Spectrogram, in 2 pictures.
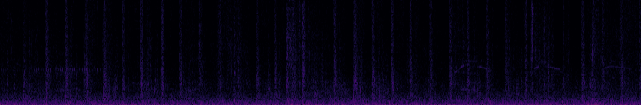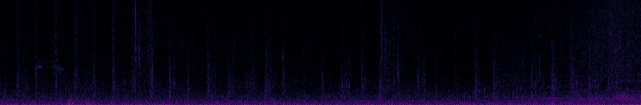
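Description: Footsteps run quickly over gravel and dirt.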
